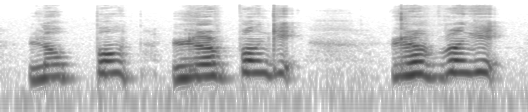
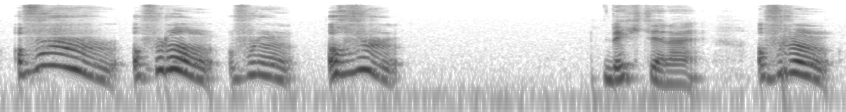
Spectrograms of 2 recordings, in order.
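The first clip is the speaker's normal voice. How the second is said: ordinary talk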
